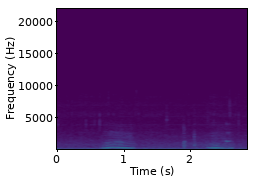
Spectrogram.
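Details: Shaded golden Persian kittens of the K litter, four weeks old, out in their corral: two rising-then-falling tonal mews about one and a half seconds apart, with faint clicks and low background hum.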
